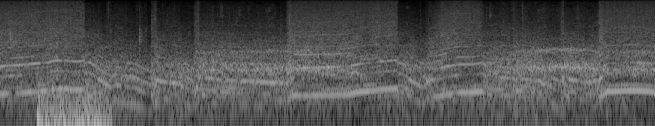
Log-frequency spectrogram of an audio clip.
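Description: A race car engine in a racing video game drones steadily and loudly throughout, its pitch rising and falling through repeated gear shifts, with a brief low thump near the start.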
